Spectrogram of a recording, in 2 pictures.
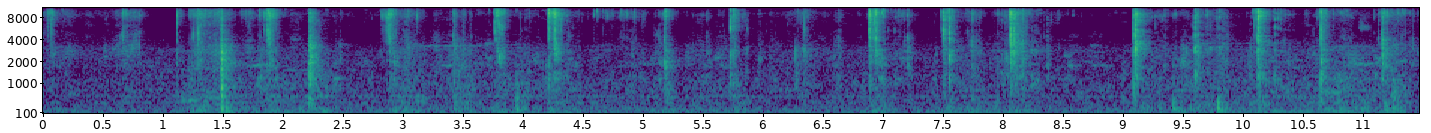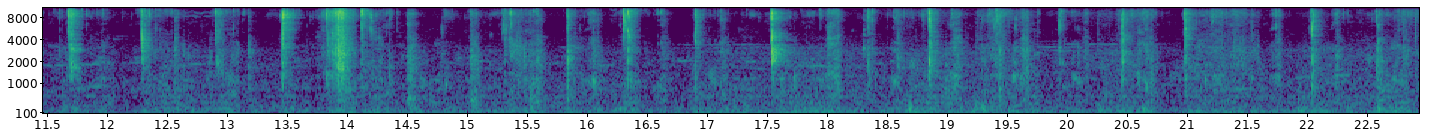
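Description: A man chewing and smacking his lips while eating rice and curry by hand, close to the microphone: an irregular string of short clicks and smacks.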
